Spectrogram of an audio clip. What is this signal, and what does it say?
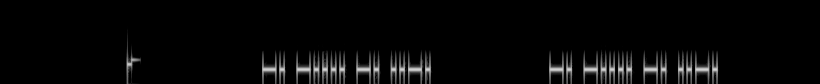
Morse code, heard as a keyed tone, about 28 wpm, 700 Hz. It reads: N6NF N6NF
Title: Easy Call Signs Repeated 2x - 28wpm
